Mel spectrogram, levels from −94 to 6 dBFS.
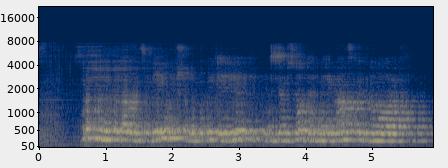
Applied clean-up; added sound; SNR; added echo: neural separator model SepFormer DNS4.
